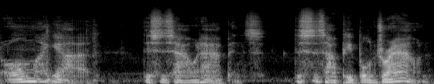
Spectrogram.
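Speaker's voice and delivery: low, hushed dread; understated fear. Retold or imitated. Swimmer with cramps realizing he may drown, understated fear. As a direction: say it softly, as if realizing the danger. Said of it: "now I start to get scared".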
